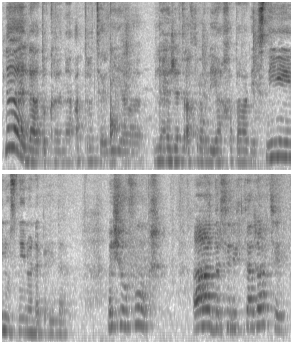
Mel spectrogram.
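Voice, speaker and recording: A woman's voice: medium pitch, fast, a little mellow, reverberant, slight background noise. A woman with an Algerian accent chatting casually on a live stream, jumping between topics and mixing in French and English words.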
